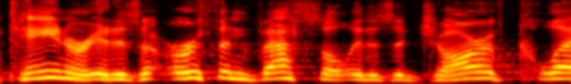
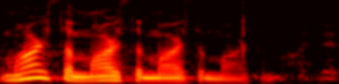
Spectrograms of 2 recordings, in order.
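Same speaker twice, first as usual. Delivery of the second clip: gentle rebuke; 5 semitones lower, 6 dB quieter, faster than usual. Retold or imitated. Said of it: "Jesus is like".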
